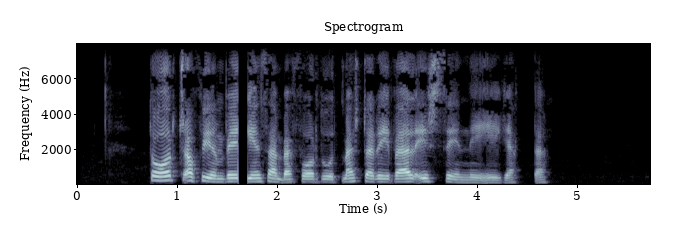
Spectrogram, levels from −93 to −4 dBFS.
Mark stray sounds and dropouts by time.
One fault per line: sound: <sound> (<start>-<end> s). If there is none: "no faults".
sound: dropout (1.6-1.7 s)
